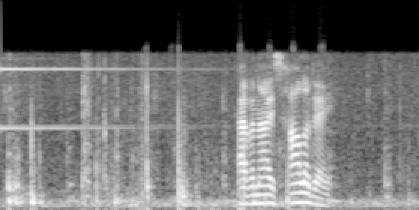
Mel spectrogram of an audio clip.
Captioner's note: clock ticking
